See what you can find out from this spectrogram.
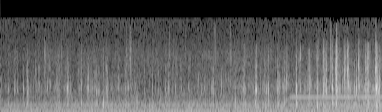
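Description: horse hooves riding away

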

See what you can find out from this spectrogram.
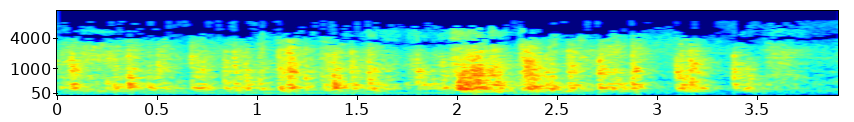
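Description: horse galloping away

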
